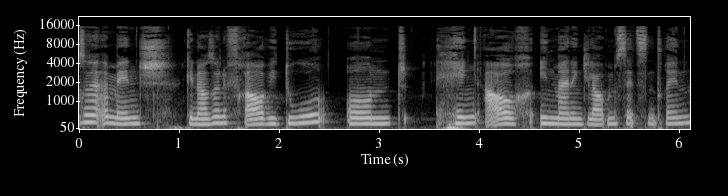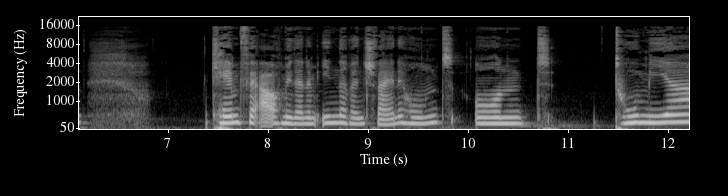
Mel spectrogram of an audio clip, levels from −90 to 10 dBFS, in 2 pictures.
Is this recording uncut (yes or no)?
yes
